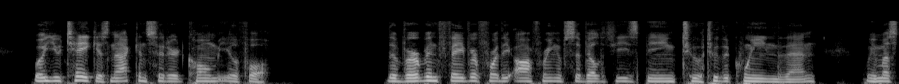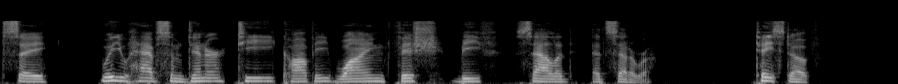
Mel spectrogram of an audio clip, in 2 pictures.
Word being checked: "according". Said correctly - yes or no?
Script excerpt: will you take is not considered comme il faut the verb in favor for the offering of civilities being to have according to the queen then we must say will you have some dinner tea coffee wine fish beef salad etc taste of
no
